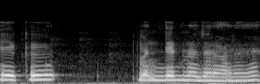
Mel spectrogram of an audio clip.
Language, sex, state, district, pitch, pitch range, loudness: Hindi, male, Uttar Pradesh, Hamirpur, 200 Hz, 185-215 Hz, -13 LUFS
